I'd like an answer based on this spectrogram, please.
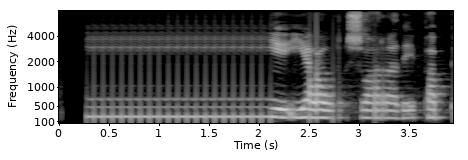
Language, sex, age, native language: Icelandic, male, 10, Icelandic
